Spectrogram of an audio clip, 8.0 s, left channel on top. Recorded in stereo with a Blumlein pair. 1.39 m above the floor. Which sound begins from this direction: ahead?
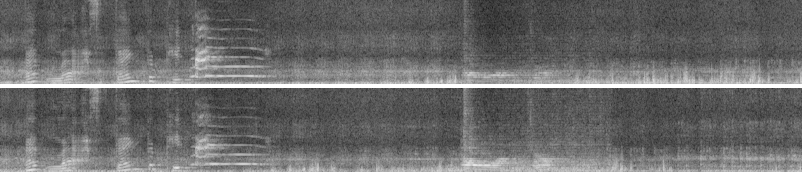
A woman speaking, at 0.2 s.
